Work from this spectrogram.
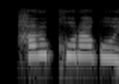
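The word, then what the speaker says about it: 春子: 춘자의 경우 하루코라고 읽습니다. 추는 하루자는 KO라고 읽는 것이 보편적이지요.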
